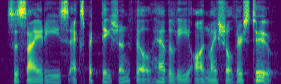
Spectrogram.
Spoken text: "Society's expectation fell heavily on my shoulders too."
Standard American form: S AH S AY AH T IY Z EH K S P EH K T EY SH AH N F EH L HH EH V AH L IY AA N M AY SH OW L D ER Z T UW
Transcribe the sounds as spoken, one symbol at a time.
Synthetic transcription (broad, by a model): S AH S AY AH T IY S EH K S P EH K T EY SH AH N F EH L HH EH V AH L IY AA N M AY SH OW L D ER S T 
